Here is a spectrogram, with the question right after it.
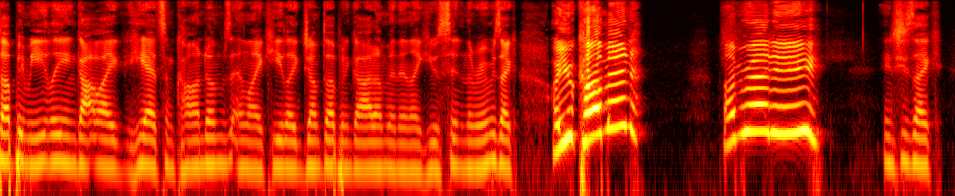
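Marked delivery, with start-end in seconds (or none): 5.5-8.2 very high, loud mock-excited holler; eager calling out. Boyfriend waiting with condoms calls girlfriend, eager hollering. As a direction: holler it across the house, hammed-up.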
